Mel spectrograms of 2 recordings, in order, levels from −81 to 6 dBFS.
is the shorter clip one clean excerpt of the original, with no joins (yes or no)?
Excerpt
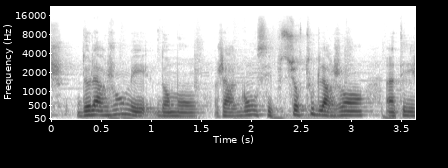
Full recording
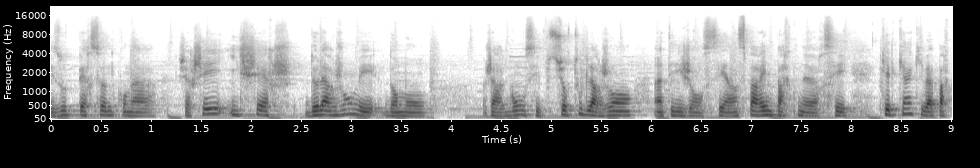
no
